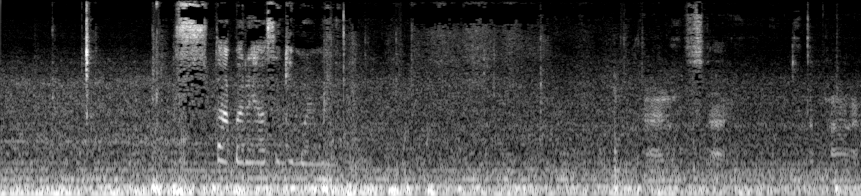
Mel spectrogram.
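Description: Steady low rumble of road and engine noise inside a moving car's cabin, with a few sharp clicks about one and two seconds in.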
